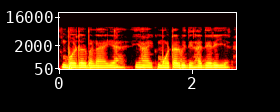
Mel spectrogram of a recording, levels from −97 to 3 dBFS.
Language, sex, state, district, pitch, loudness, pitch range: Hindi, male, Jharkhand, Ranchi, 150 Hz, -16 LUFS, 150-155 Hz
